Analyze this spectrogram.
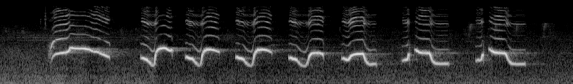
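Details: Loud wild-type 'giọng rừng' song by a Central Highlands white-cheeked laughingthrush, played for training: an opening long slurred whistle followed by roughly nine repeated hooked, upswept notes in a steady brisk series.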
